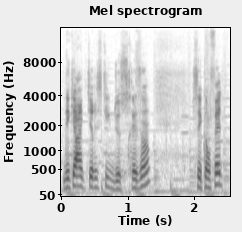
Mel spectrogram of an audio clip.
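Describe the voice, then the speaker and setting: A man's voice: a little high, quick pace, a little mellow, soft background music. A man from France chatting enthusiastically about an old car outdoors, with lots of fillers and casual swearing. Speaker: car video co-host. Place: outdoors by a vintage car among vineyards.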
